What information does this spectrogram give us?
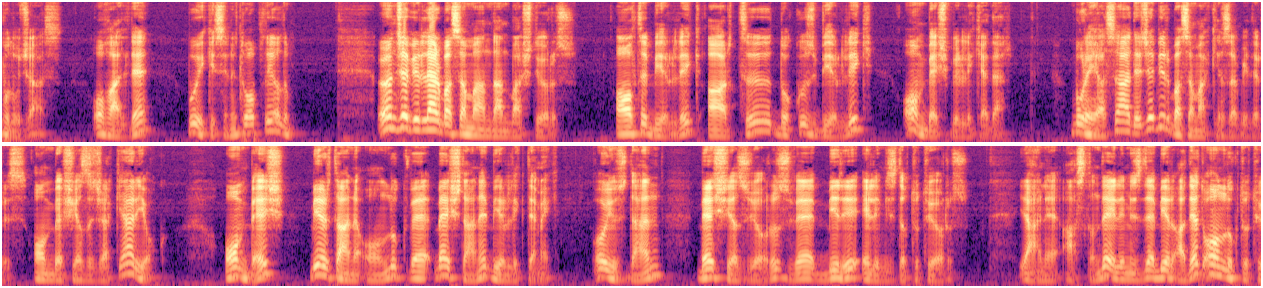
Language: Turkish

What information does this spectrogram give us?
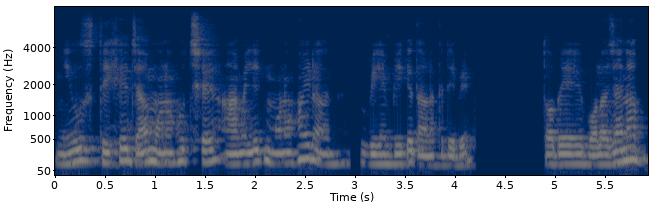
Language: Bangla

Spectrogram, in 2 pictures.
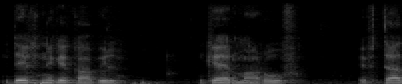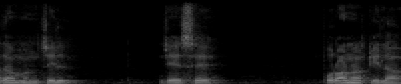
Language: Urdu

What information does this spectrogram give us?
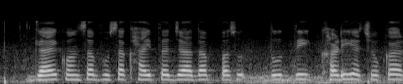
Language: Magahi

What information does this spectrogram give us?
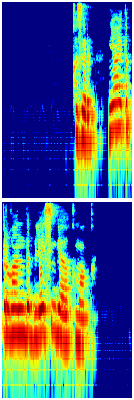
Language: Kazakh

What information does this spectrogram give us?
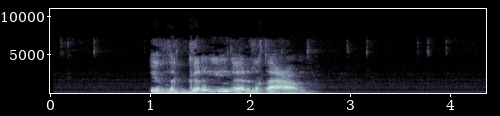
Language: Kabyle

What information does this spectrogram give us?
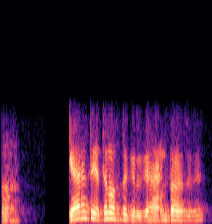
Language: Tamil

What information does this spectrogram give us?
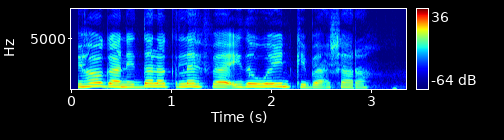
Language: Somali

